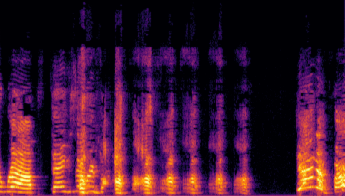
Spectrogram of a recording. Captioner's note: laughing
